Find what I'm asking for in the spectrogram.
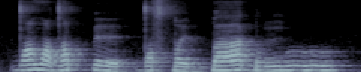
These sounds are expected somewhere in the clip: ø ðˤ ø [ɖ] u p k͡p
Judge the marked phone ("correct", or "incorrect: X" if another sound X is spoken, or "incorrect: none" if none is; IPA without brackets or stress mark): incorrect: dˤ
